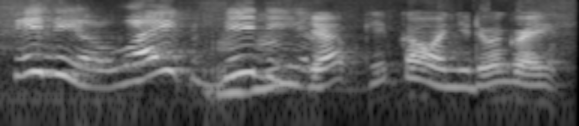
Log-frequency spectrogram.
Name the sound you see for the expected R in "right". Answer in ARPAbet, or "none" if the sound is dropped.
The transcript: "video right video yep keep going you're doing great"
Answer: L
